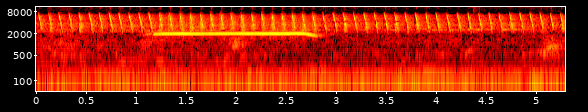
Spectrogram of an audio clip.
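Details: Hill prinia 'brem' song meant to provoke other prinias to answer: an unbroken train of sharp buzzy pulses at about three per second, with a long steady whistle in the middle.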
